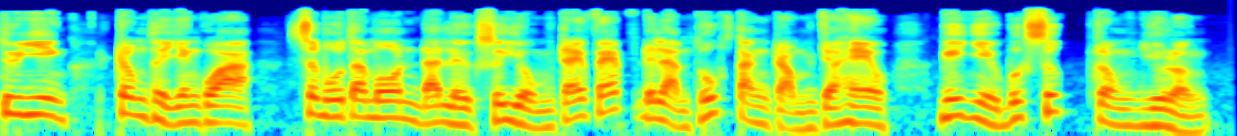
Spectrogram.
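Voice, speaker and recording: A man reads the news voice-over fast and evenly. The sound is dry and close, with no room around it. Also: medium pitch, no echo. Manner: brisk, even newsreading. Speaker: news narrator.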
